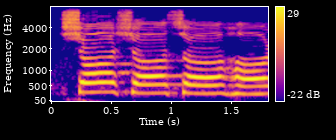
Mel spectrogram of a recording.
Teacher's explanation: इनको बोलने में मुख से जो है ज्यादा हवा निकलती है, तो यह हमारे जाएंगे महाप्राण में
